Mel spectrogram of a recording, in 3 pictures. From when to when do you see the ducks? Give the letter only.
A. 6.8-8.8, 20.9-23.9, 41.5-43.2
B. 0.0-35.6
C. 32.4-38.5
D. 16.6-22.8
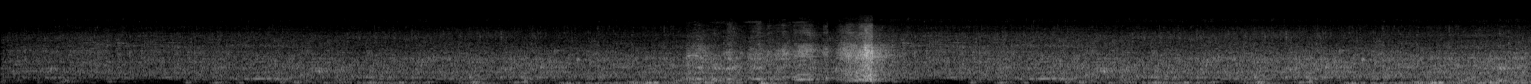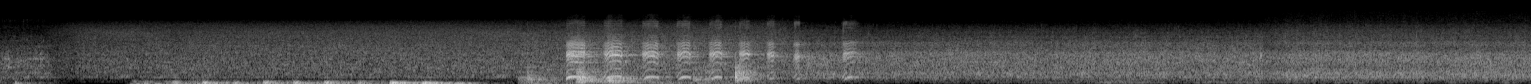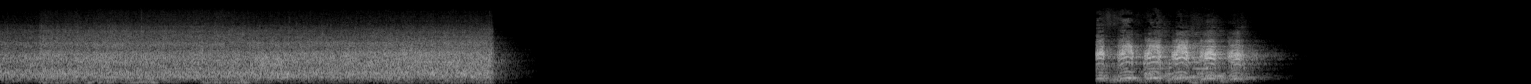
A.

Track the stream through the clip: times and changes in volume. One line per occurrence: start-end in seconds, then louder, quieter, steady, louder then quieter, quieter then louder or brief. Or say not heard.
0.0-35.6 louder.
